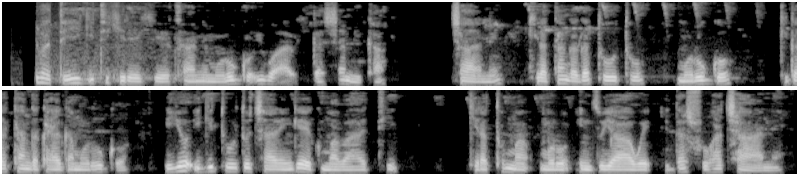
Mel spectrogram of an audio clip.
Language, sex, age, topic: Rundi, male, 25-35, agriculture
